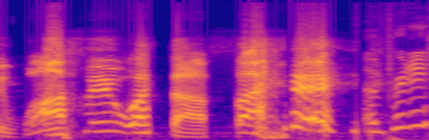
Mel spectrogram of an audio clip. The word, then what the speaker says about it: waifu: Did Nico just pronounce waifu correctly?" That's true. You do say wafu.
